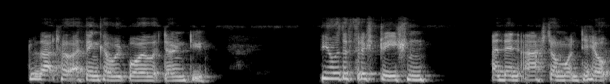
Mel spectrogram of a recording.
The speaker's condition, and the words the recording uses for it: Deafness. But speaking and listening are the two areas I struggle with the most, and they are parts that I have to do work on.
